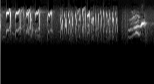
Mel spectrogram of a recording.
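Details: Tree pipit, a small migratory bird of the wagtail family, in song. It gives a string of quick repeated high notes, then a dense rattling trill, and ends with a thinner drawn-out rising-falling note. There is no other sound.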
